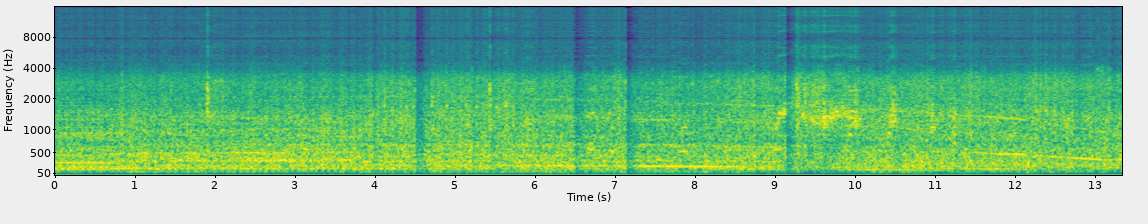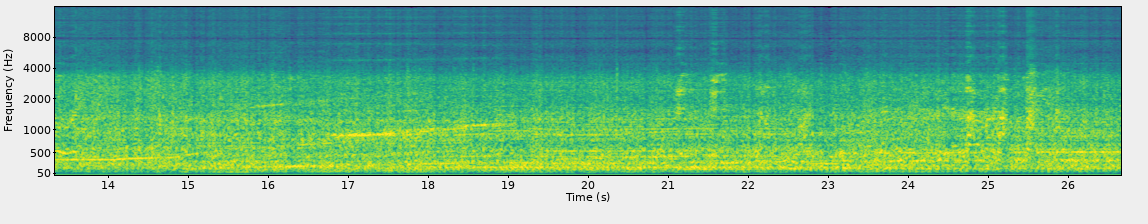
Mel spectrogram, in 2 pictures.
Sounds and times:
Bus: 0.0 - 26.6.

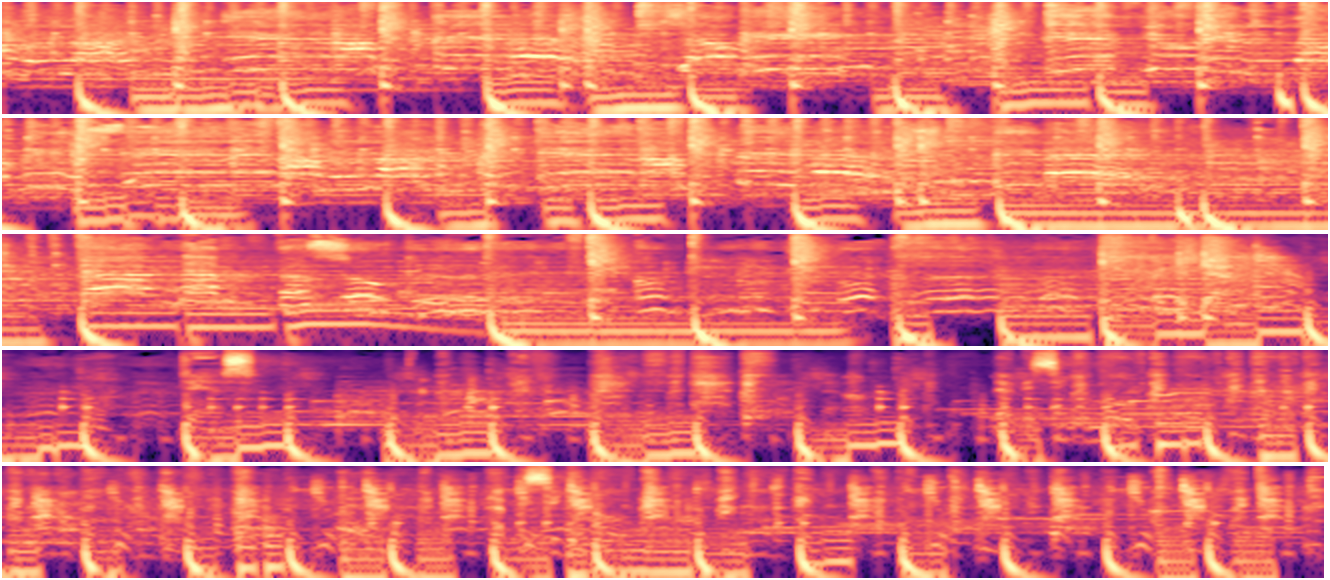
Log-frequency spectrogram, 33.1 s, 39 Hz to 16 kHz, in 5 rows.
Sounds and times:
Soul music: 0.0 - 33.1.

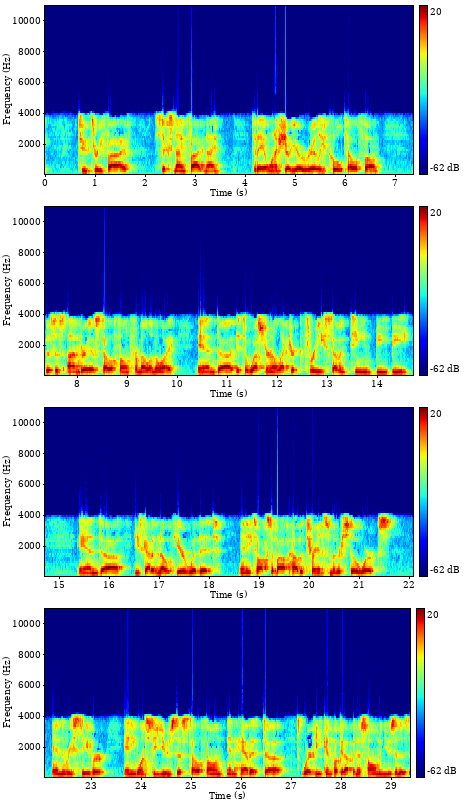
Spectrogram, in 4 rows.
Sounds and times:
Speech: 0.0 - 6.8, 7.4 - 14.7, 15.4 - 29.3.

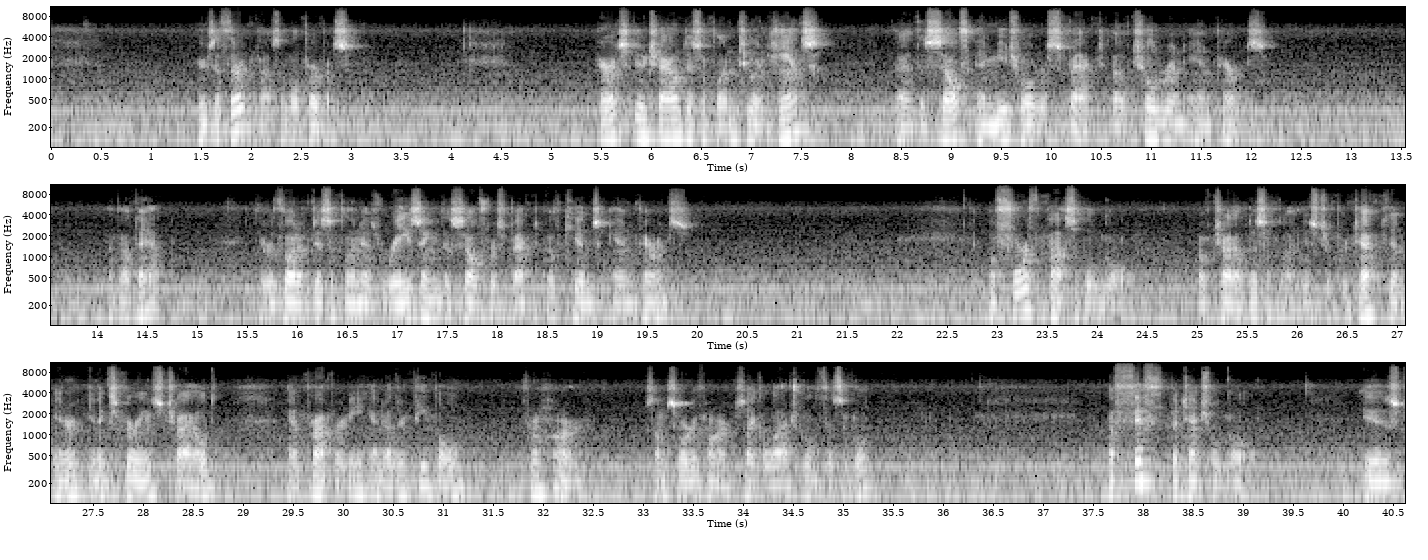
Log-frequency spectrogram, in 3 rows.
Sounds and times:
Air conditioning: 0.0 - 40.6
Speech: 1.4 - 3.2, 5.4 - 7.8, 8.4 - 12.3, 14.1 - 14.8, 15.6 - 20.0, 22.8 - 24.4, 25.0 - 28.8, 29.4 - 35.4, 37.6 - 39.2, 40.2 - 40.6.

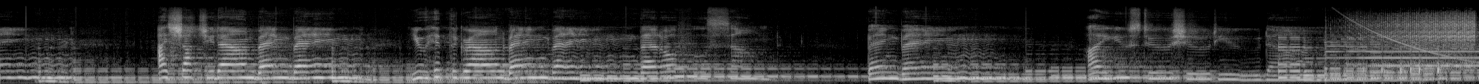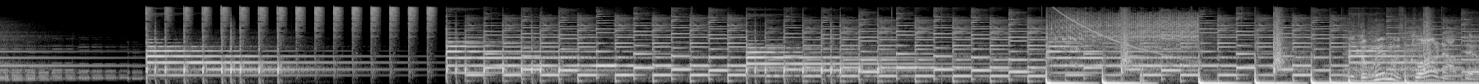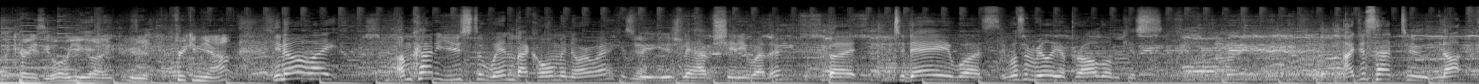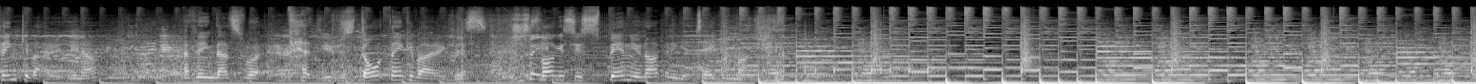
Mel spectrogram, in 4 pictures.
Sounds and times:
Music: 0.0 - 59.1
Speech: 28.3 - 52.3.

